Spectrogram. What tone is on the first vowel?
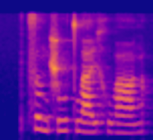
falling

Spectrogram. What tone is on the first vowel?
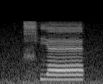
high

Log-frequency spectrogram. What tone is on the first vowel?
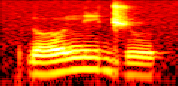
rising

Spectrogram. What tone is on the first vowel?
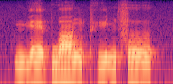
rising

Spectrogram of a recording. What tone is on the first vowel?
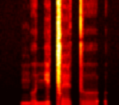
low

